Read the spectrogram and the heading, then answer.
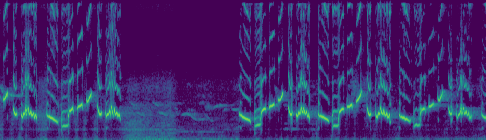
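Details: Kacer, the white-rumped shama, singing an aggressive fighting song meant to provoke rival shamas: fast bursts of sharp whistled upslurs and downslurs, a brief noisy gap, then the rapid phrases resume strongly.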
